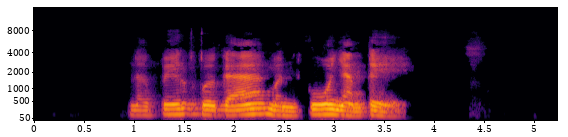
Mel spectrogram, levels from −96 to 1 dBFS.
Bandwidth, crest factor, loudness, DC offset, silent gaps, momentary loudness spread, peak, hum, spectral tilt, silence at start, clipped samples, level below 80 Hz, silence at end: 6.2 kHz; 16 dB; -23 LUFS; under 0.1%; none; 16 LU; -8 dBFS; none; -8.5 dB/octave; 0.95 s; under 0.1%; -64 dBFS; 1.55 s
